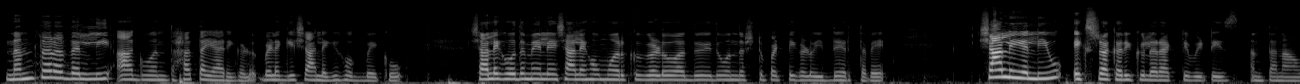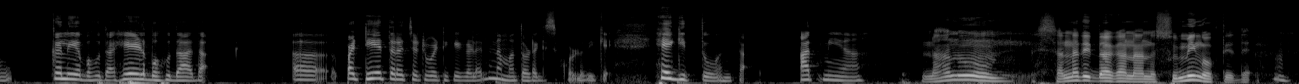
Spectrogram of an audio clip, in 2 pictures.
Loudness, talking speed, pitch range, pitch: -29 LUFS, 85 wpm, 180-230 Hz, 205 Hz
